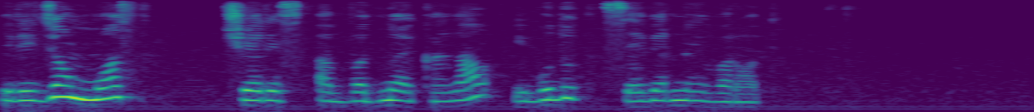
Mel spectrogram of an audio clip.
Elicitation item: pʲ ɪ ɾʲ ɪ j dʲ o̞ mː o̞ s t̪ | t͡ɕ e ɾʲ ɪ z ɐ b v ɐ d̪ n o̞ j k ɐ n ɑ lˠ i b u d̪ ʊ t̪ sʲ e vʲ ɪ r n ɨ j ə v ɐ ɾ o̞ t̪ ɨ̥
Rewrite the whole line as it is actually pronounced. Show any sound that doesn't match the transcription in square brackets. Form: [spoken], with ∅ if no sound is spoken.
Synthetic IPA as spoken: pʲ ɪ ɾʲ ɪ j dʲ o̞ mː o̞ s t̪ | t͡ɕ e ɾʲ ɪ z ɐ b v ɐ d̪ n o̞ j k ɐ n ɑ lˠ i b u d̪ ʊ t̪ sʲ e vʲ ɪ r n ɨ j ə v ɐ ɾ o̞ t̪ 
